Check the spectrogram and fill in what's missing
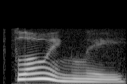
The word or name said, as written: flowingly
